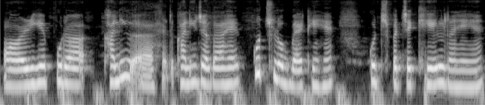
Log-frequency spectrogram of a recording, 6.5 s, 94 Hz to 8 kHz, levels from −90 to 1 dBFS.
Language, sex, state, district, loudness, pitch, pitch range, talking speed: Hindi, female, Uttar Pradesh, Lucknow, -14 LUFS, 225 Hz, 210-245 Hz, 140 wpm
